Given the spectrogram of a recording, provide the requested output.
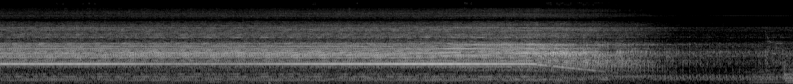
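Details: PPA Brutalle 3.0 JetFlex industrial sliding gate motor: runs with a steady high whine and rough buzz, then winds down and stops; worn motor bearings with play in the shaft.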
